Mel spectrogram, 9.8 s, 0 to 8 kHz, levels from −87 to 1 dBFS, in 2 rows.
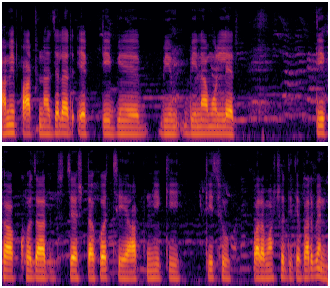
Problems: continuous background conversations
